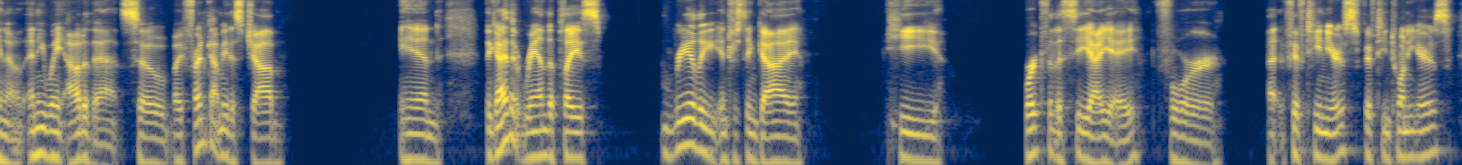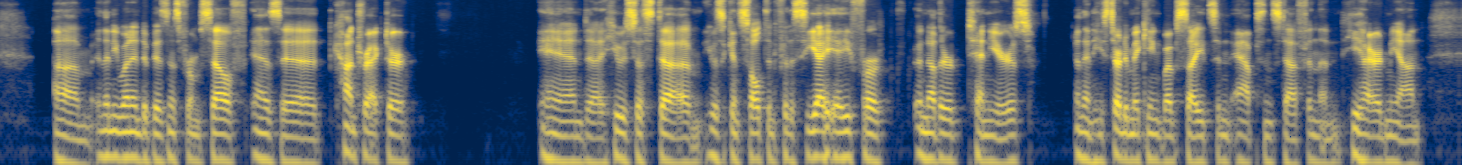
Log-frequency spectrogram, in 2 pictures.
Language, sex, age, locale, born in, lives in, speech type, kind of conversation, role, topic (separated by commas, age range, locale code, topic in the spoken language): English, male, 45-49, en-US, United States, United States, conversation, unstructured, none, Who is a mentor who shaped your career, and how did they help you?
